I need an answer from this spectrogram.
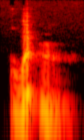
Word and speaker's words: written: a book very good the pronunciation of written you go to a stop T RIT but you don't make the T you stop RIT and then you fall to an N RIT written this is the same pronunciation at the end of eaten eaten written let's practice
